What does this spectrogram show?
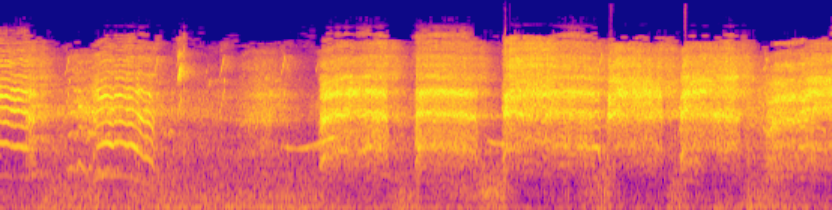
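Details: A breeding pair of Little Corellas at Kurnell, NSW, Australia, excitedly inspect a tree hollow as a possible nest site, giving harsh, grating screeches in bursts of about a second, almost continuously, with a few shorter squawks between.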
